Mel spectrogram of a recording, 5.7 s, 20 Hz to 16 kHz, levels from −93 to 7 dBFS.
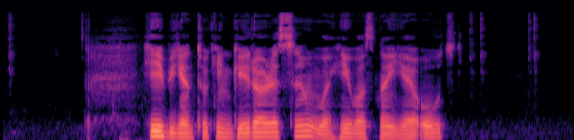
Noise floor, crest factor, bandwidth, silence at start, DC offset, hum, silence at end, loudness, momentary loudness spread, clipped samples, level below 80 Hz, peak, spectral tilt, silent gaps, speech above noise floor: -76 dBFS; 20 dB; 11.5 kHz; 1 s; under 0.1%; none; 1.2 s; -25 LUFS; 22 LU; under 0.1%; -54 dBFS; -8 dBFS; -6 dB/octave; none; 52 dB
